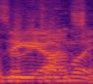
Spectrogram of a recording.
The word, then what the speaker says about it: Ziggy Ansah: With Asena, I can't pronounce his last name, with Detroit. Ziggy Ansah? Ziggy Ansah, thank you.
